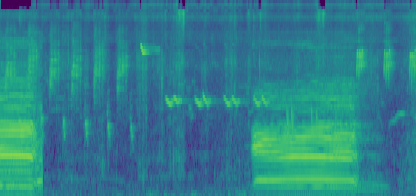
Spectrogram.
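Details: Cattle from a herd of hundreds grazing in wide rice fields in the late afternoon, one cow calling its companions to head home before dark: a short moo, then a longer harmonic-rich moo about two seconds later, with chirping birds between.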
